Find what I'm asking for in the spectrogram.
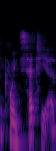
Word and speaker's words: poinsettia: And so, like, all, of I sudden, I was like, don't say poinsettia. The I is silent. And finally, I learned that that's that's totally wrong.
